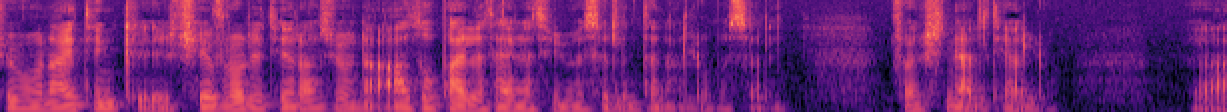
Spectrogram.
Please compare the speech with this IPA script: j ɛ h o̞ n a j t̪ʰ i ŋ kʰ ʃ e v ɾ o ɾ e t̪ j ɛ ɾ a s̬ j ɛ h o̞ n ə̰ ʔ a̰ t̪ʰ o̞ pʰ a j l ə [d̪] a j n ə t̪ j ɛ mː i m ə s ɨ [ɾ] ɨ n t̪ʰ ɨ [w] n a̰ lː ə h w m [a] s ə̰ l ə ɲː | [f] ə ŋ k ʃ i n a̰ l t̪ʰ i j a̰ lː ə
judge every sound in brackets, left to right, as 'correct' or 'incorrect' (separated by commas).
incorrect, incorrect, incorrect, incorrect, correct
